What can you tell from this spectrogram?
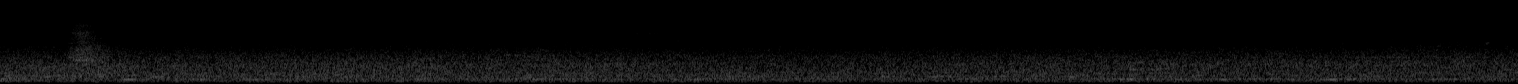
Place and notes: London, near Oval Underground Station UK - Mowli Street Sounds
Recording made at 22:00 using a shotgun microphone, cloudy, a lot of planes flying over head in various directions (Too and from Heathrow airport?)
It has been raining all day, but now its calmer but there are still grey clouds above.
14 June 2016, 22:00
